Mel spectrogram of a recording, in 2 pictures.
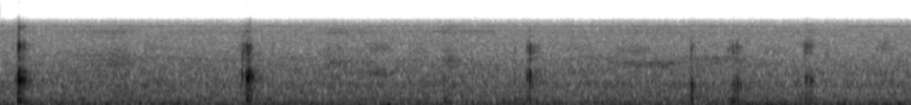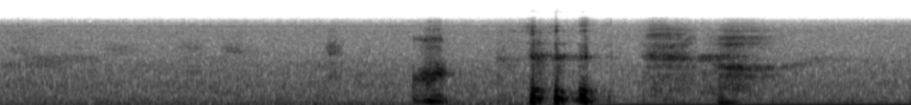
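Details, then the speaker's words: Infant boy with hiccups while awake and being talked to: brief, sharp catches recurring irregularly, with a louder cluster near the end. Hiccups. "You're camera shy now. But no, I've just got the hiccups."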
